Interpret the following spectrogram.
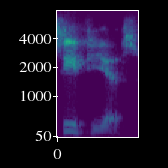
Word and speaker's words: Cepheus: from cygnus into cyphus uh i think it's pronounced cepheus right uh scott i think that's right that's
